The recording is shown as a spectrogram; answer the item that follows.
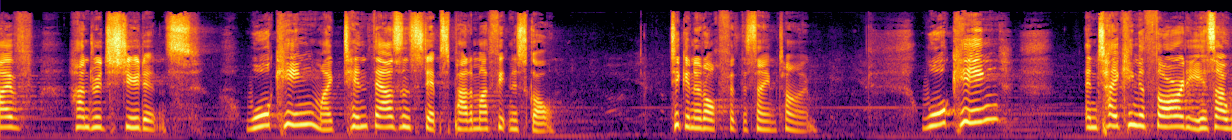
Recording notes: Recorded during our 5pm service on Sunday, the 21st of January 2024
